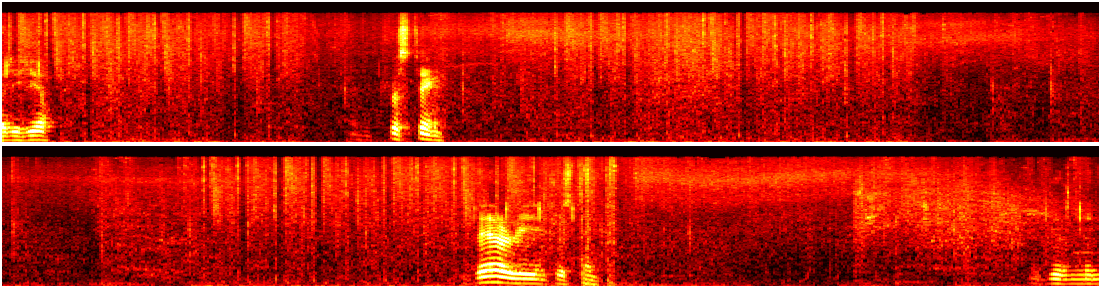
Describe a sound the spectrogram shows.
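Gunfire and blasts from a video game play steadily.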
